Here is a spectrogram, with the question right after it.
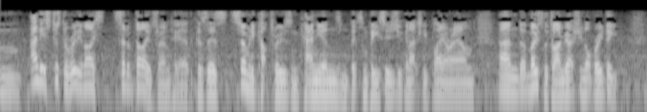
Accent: Weston-super-Mare, South West England, United Kingdom; we're from Weston-super-Mare, which is in England.

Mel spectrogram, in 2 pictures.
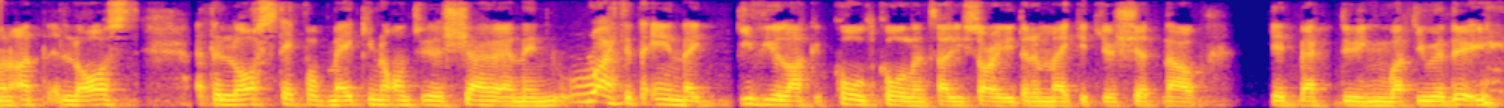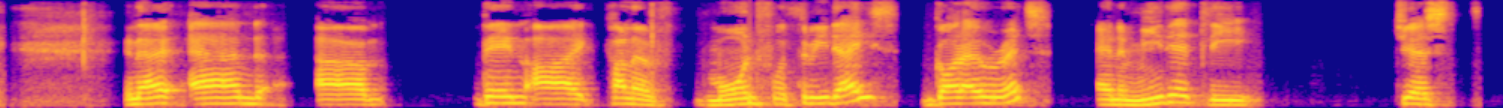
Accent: Centurion, Gauteng, South Africa; I'm 31 years old. I'm actually from Centurion, Gauteng, and I'm an entrepreneur.

